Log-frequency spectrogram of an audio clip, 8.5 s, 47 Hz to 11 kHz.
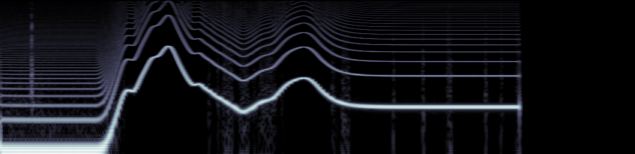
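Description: Homemade digital modular synth's VCO 1 square-wave oscillator, patched straight to the output: a low tone that is swept by hand steeply up to a high whistle, down, up again, and settles on a steady lower tone. It cuts off abruptly about seven seconds in as the patch cable is pulled from the output jack.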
